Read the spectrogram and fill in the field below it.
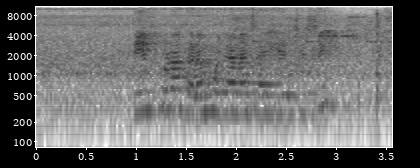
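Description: A woman speaks close by, explaining.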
